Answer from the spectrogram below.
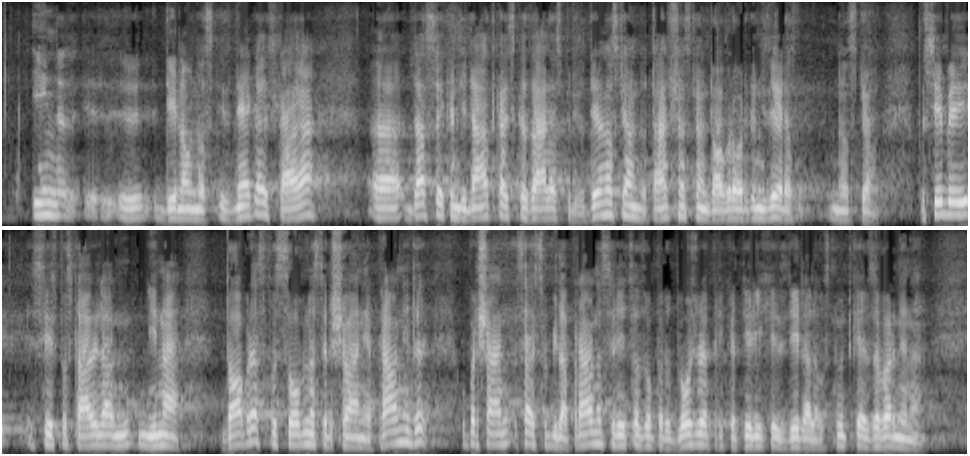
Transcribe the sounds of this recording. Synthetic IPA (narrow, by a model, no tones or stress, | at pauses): in | d̪eːlawnɔst̪iznʲɛːɡaisxaːja | d̪asɛjɛkand̪id̪aːt̪kaiskazaːlaspɾizad̪eːwnɔst̪jɔnat̪ant͡ʃnɔst̪jɔind̪ɔːbɾɔːɾɡanizeːɾa | nɔst̪jɔ | pɔseːbɛjsɛispɔst̪aːʋilanena | d̪ɔːbɾaspɔsoːbnɔst̪ɾɛʃɛʋaːnjapɾaːwni | upɾaʃaːnsajsɔbilapɾaːwnasɾet̪st̪azoːpɛɾɔd̪loːʒbɛpɾikat̪eːɾixjɛizd̪eːlalausnuːt̪kɛzaʋəɾnjɛna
